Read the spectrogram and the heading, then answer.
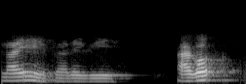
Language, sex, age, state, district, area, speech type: Odia, male, 18-30, Odisha, Boudh, rural, conversation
